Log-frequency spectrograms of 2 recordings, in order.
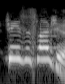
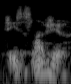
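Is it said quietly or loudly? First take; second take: loudly; quietly. First: It is yelled loudly. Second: It is said quietly.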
